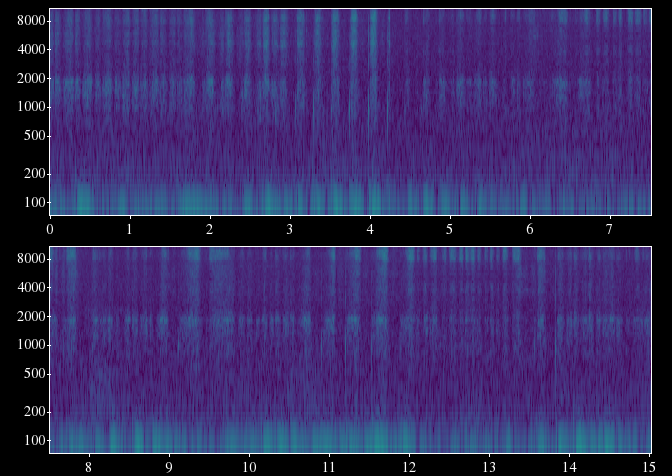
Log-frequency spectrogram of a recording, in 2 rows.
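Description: A 4B pencil rubs shading strokes across a white paper sketchbook page lying flat. Quick, dry scratching strokes come in rapid, uneven bursts with bright, hissy grain, over a steady low hum throughout.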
